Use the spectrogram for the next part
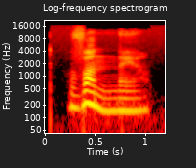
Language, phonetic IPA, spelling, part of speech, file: Russian, [ˈvanːəjə], ванная, noun / adjective, Ru-ванная.ogg
- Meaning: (noun) bathroom; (adjective) feminine nominative singular of ва́нный (vánnyj, “bath, bathroom”)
